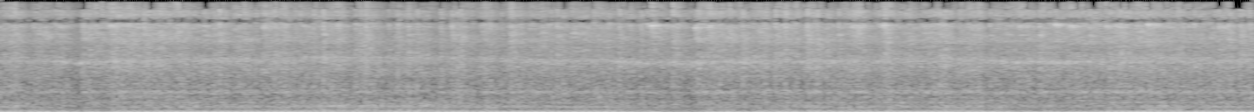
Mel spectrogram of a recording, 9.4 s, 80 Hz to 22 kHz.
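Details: Procharged LS V8 with 12-1 crank trigger, running after start troubles were fixed; deep, even rumble holding steady with slight rise and fall, no stumble or tick; normal running.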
